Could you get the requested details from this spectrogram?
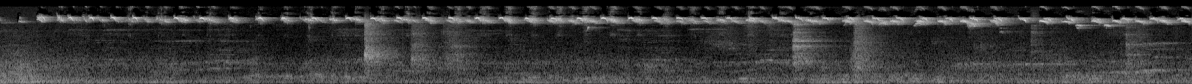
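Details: Black redstart nest in Portugal, with a long run of thin, piercing high notes repeated rapidly and fairly evenly, interrupted now and then by soft broadband rustles.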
